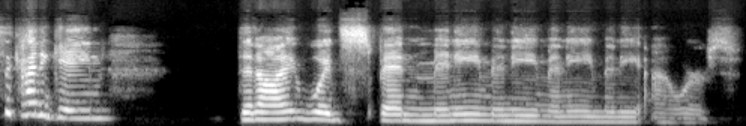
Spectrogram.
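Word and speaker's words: G'AIM'E: Those are the other games. What did you see? Okay. I saw Game, which is spelled G apostrophe AIM apostrophe E.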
